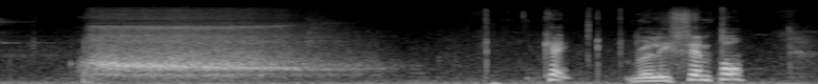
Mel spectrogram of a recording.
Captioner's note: inhales; exhales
